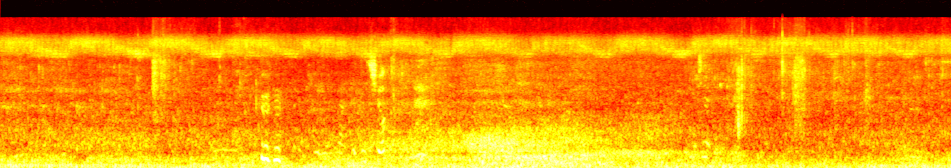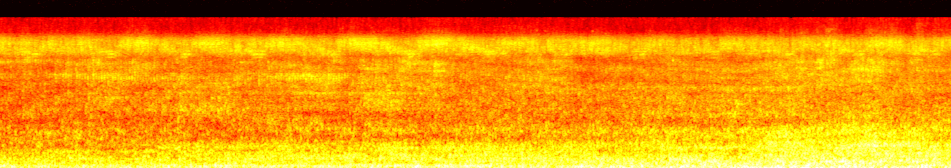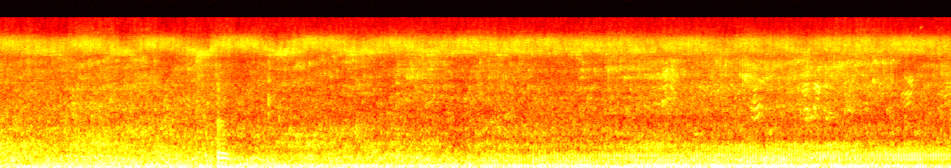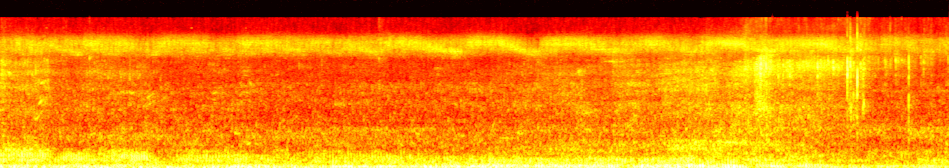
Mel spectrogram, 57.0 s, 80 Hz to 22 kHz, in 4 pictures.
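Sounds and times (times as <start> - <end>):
low steady rumble: 0.0 - 57.0
faint indistinct voices: 38.0 - 47.2.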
